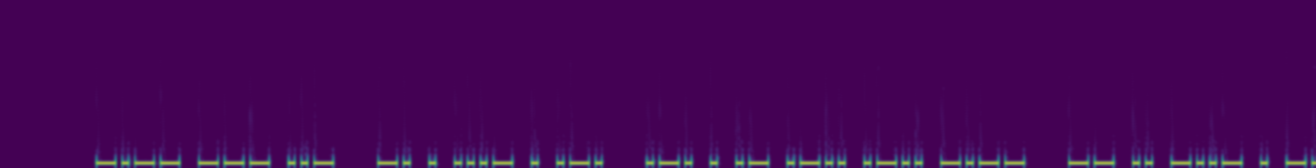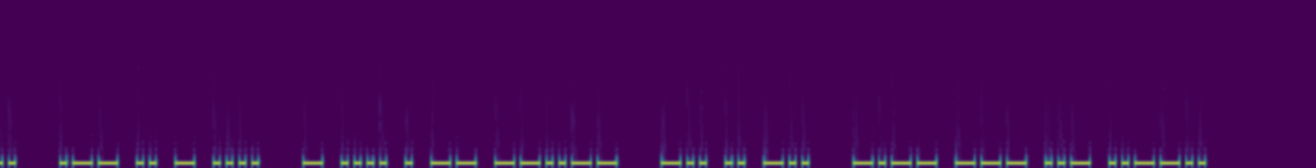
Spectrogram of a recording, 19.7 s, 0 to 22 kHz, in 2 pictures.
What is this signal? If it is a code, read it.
Morse code, heard as a keyed tone, about 25 wpm, 700 Hz. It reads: YOU NEVER REALLY MIXED WITH THEM, DID YOU?
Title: Sentences from Top 1500 Words 25wpm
